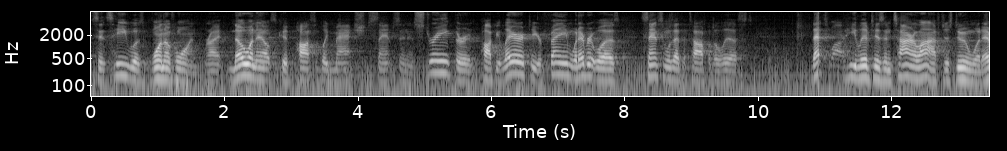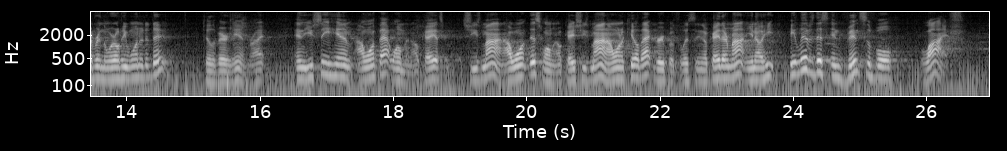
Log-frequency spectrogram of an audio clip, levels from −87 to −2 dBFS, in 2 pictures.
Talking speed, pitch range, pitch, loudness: 205 wpm, 130-165 Hz, 145 Hz, -25 LUFS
